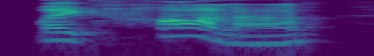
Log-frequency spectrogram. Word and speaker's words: Hanna: But Hanna is like German, Icelandic, Swedish, and they will pronounce it like Hanna. And Hannah is a very Americanized version.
